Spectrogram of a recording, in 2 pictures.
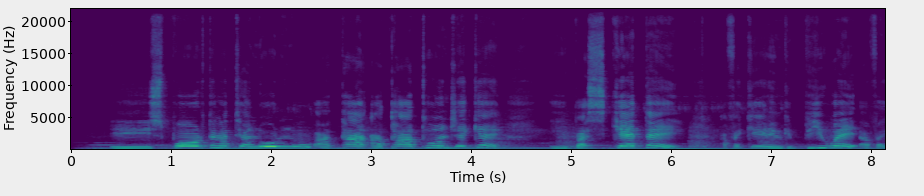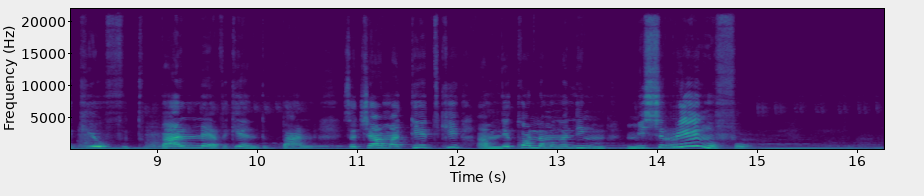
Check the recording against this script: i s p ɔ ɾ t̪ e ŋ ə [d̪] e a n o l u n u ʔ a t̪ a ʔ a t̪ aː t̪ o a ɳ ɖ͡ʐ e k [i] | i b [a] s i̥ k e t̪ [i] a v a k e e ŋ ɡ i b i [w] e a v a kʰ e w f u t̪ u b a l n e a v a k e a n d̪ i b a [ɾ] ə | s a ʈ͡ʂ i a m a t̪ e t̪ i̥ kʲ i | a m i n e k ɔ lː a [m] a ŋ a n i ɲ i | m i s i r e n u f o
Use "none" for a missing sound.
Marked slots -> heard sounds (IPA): t̪, e, a, e, w, l, m

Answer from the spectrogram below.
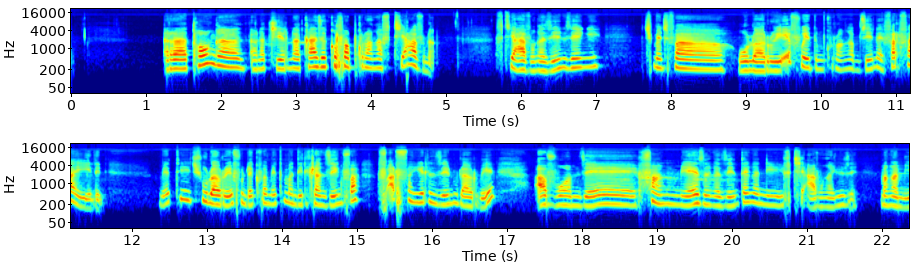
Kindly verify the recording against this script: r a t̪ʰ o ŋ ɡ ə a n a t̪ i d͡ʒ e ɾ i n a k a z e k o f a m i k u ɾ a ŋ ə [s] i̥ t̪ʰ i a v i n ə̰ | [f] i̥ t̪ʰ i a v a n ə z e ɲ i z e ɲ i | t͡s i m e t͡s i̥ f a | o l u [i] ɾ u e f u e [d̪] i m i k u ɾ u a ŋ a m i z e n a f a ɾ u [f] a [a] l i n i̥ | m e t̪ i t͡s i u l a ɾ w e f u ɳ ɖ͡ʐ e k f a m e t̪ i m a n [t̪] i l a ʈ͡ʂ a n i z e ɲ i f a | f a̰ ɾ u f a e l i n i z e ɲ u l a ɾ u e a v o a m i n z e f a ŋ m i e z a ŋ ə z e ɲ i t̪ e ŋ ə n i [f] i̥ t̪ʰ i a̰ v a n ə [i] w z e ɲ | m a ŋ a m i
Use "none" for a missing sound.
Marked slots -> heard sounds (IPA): f, f, a, d̪, f, e, d̪, f, i

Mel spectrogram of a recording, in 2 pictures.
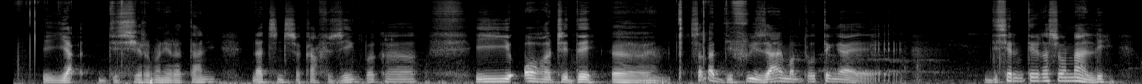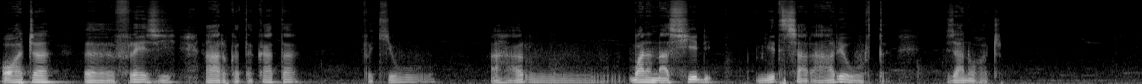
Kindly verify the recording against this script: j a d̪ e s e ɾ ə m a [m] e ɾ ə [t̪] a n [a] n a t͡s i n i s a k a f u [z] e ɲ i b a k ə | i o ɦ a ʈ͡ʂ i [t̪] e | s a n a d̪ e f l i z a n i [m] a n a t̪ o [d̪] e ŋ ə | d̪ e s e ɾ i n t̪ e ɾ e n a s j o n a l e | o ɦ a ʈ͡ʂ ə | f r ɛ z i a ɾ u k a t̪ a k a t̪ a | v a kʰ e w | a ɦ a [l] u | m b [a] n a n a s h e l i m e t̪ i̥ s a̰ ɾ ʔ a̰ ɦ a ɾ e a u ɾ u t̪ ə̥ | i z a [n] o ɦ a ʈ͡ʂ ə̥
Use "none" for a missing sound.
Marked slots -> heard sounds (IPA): n, t̪, i, z, d̪, m, t̪, ɾ, a, n

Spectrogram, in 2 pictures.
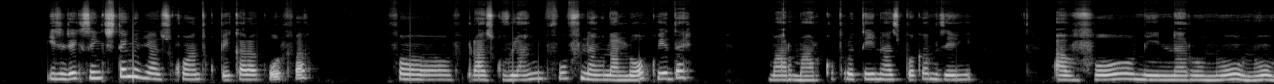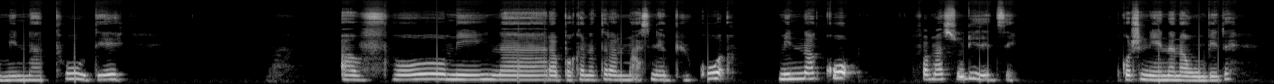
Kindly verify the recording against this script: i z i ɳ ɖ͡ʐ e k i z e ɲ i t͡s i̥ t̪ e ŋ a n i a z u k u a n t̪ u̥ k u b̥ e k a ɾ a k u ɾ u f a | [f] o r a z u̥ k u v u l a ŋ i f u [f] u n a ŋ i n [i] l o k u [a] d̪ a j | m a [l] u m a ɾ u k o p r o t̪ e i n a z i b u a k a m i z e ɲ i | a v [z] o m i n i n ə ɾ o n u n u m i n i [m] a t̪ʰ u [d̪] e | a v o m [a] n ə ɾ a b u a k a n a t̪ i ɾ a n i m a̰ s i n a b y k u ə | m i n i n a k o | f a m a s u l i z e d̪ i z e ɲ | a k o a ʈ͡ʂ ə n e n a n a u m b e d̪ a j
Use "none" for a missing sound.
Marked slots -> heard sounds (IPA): f, f, a, e, ɾ, v, n, d̪, i

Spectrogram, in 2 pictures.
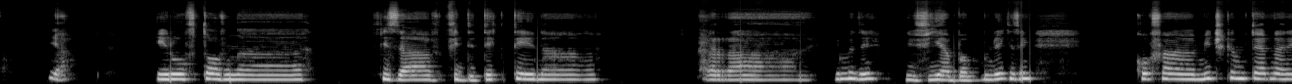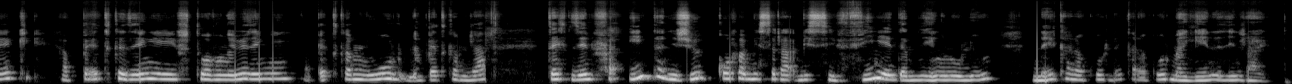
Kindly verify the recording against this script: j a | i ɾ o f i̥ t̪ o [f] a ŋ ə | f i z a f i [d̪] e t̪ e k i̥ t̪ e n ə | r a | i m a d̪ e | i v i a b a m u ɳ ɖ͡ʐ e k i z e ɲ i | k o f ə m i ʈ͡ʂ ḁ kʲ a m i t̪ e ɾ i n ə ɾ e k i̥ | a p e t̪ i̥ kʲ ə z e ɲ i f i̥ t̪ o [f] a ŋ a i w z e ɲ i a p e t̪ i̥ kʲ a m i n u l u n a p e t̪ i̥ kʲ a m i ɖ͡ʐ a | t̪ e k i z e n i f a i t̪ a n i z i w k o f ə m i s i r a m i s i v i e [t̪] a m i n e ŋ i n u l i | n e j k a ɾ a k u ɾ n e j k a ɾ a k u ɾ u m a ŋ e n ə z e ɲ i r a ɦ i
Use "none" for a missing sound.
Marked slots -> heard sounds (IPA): v, d̪, v, d̪

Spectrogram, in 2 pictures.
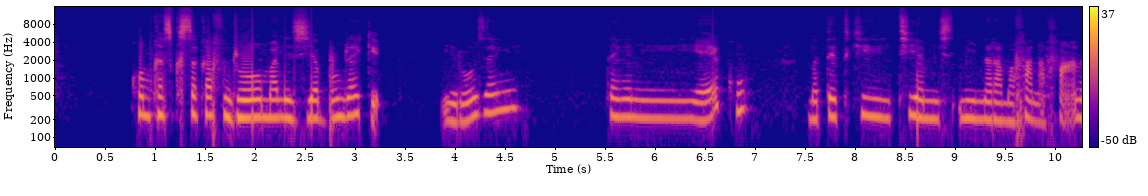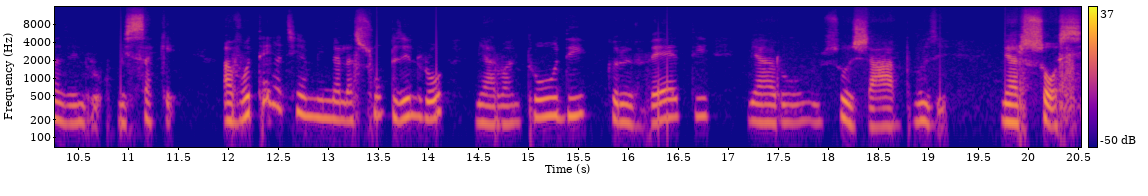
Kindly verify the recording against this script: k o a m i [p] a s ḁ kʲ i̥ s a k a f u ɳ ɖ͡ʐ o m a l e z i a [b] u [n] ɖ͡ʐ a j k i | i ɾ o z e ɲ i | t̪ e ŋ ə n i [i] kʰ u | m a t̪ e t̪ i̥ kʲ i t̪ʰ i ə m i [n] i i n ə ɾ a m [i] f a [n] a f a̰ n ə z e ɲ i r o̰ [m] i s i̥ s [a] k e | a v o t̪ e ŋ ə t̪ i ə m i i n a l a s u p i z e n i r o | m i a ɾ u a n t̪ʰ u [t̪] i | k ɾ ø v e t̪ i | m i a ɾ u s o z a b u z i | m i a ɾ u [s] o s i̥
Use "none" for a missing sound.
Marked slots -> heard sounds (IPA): k, b, ɳ, e, m, a, n, m, a, d̪, s

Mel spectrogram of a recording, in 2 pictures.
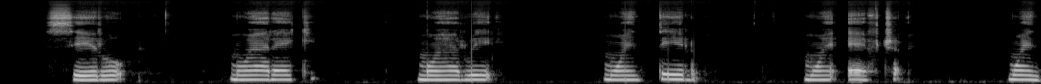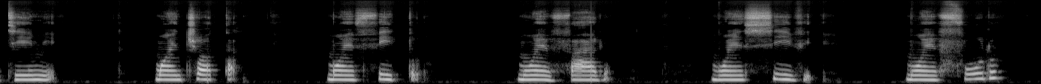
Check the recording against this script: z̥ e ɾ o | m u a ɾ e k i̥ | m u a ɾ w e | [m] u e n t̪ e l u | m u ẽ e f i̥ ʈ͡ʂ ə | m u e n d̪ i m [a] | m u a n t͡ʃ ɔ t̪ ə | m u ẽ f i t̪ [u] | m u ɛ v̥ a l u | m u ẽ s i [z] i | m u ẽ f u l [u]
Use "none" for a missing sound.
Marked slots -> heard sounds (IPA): m, i, u, v, u

